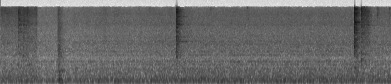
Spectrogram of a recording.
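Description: Chopped aromatics frying in bubbling oil in a stainless steel wok over a gas burner, a steady sizzle. A metal spatula clinks against the wok a few times.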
